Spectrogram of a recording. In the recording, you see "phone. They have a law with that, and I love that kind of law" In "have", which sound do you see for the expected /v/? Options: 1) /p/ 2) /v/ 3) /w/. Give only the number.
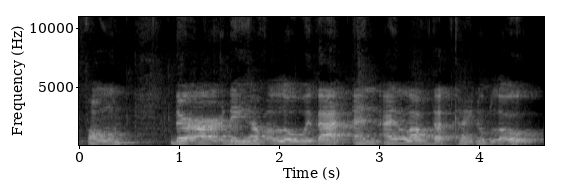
2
